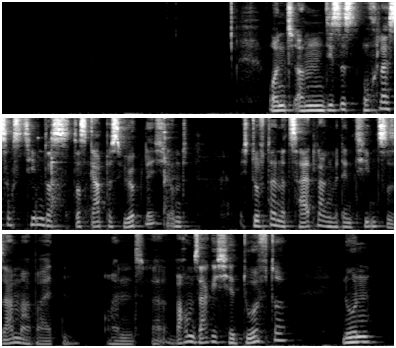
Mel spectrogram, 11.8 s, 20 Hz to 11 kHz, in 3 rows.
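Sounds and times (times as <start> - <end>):
speech: 2.6 - 11.7
sipping espresso: 3.4 - 7.2.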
